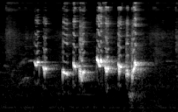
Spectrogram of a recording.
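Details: Sooty-headed bulbul, known locally as jogjog or trucuk, singing an energetic rolling song used as a lure and master recording: a rapid run of bubbly, slurred whistled notes near the middle pitch range, grouped in quick bursts over about one and a half seconds, with faint low hum beneath.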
